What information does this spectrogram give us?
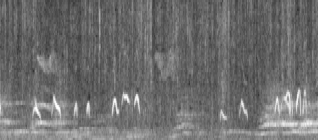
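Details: Pond duckling peeping: thin, high, up-and-down notes in short runs, clustered in paired and triple bursts with brief pauses between, over faint background hum.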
